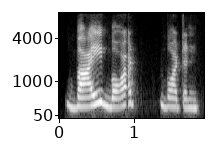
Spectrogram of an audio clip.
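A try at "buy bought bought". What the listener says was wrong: हाँ बॉटन नहीं, बाय बॉट बॉट।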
